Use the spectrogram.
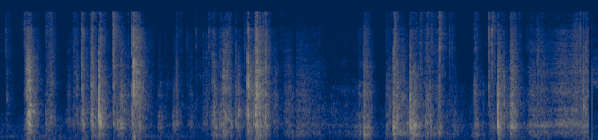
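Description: A plastic PET water bottle is cut apart with repeated crisp crackling, crunching snips in short bursts, close and fairly loud, with brief pauses between cuts.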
